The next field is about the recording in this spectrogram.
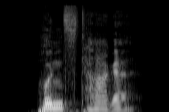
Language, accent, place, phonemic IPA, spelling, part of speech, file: German, Germany, Berlin, /ˈhʊntsˌtaːɡə/, Hundstage, noun, De-Hundstage.ogg
- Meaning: dog days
